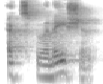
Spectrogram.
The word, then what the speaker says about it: explanation: Explain, explanation, explain, explanation. So you can see here as well, it shifts from the second syllable over to the next syllable over, right? Again, also right before the suffix.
